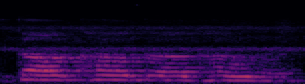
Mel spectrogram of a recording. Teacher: एकदम गले से बोले जाते हैं, कंठ से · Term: क वर्ग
